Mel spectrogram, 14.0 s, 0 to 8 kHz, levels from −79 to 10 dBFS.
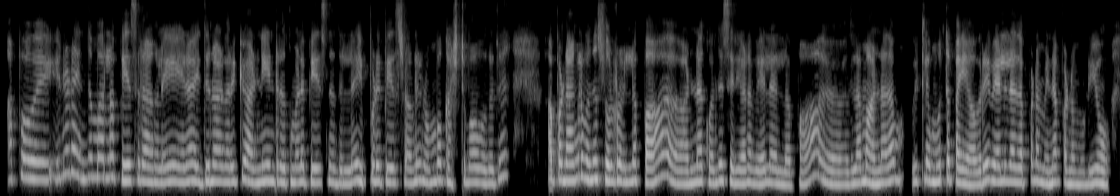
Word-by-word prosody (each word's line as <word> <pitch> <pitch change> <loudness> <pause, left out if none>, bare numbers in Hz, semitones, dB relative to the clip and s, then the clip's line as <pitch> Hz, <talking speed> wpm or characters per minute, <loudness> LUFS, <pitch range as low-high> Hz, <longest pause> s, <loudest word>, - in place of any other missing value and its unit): அப்போ 275 -1 +1 0.2
என்னடா 360 +6 -4
இந்த 280 +2 -3
மாரிலாம் 300 0 -3
பேசுறாங்களே, 240 -3 +1 0.2
ஏன்னா 235 +2 0
இதுநாள் 240 +2 0
வரைக்கும் 235 +3 0
அண்ணின்றதுக்கு 230 0 +1
மேல 235 +1 0
பேசுனது 220 -1 -2
இல்ல. 210 +3 -1
இப்டி 240 +1 -2
பேசுறாங்களேன்னு 225 +2 -1
ரொம்ப 235 +4 0
கஷ்டமா 225 +2 -3
ஆகுது. 210 +9 -3 0.6
அப்ப 265 +2 +1
நாங்களும் 275 +3 +2
வந்து 275 +1 +3
சொல்றோம், 245 -1 +3
"இல்லப்பா, 245 -3 +2 0.4
அண்ணாக்கு 230 +2 +1
வந்து 245 +4 0
சரியான 210 0 +1
வேல 215 +2 0
இல்லப்பா. 190 +1 -3 0.2
அது 195 -6 -1
இல்லாம 220 +1 +2
அண்ணாதான் 225 +6 +1 0.2
வீட்ல 245 +2 -1
மூத்த 250 +3 +1
பையன். 205 -4 +4
அவரே 220 +7 +2
வேலையில்லாதப்ப 235 0 +1
நம்ம 220 -4 0
என்ன 225 +1 +1
பண்ண 200 -1 +1
முடியும்?" 200 +1 +1
230 Hz, 165 wpm, -23 LUFS, 215-250 Hz, 0.6 s, பையன்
